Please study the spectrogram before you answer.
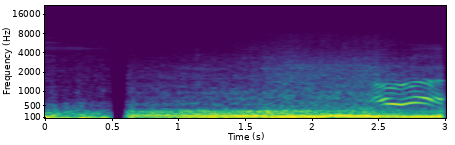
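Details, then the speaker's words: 70 hp Johnson outboard on a Nitro 165 TL bass boat, launched after lower unit repair with clean fuel from a remote tank; water pressure up, alternator charging. It gives a steady, even low burble with one brief dropout, idling smoothly. "So, she is running good now. She got some good fuel."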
